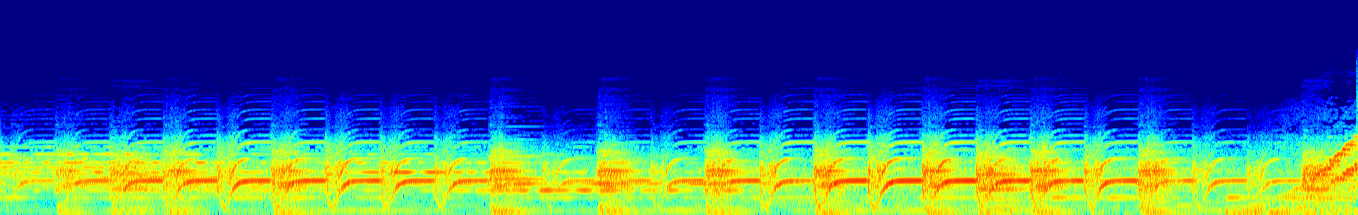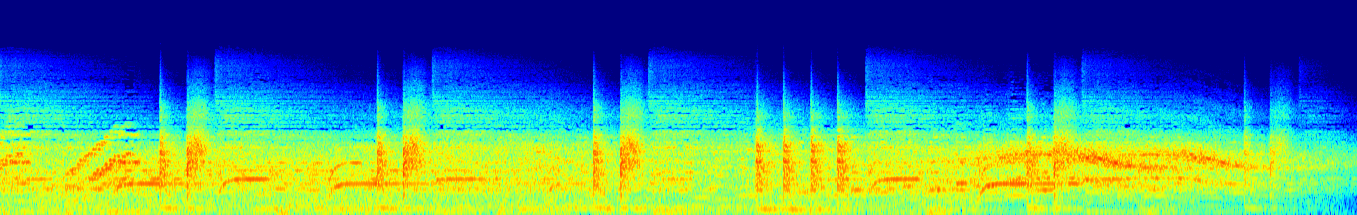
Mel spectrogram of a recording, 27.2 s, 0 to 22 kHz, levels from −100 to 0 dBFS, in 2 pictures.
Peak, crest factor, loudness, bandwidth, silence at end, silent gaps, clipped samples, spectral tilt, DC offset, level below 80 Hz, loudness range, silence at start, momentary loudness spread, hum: -2 dBFS; 18 dB; -22 LUFS; 5.2 kHz; 0 s; none; under 0.1%; -8 dB/octave; under 0.1%; -40 dBFS; 4 LU; 0 s; 9 LU; none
